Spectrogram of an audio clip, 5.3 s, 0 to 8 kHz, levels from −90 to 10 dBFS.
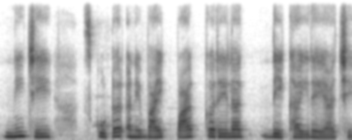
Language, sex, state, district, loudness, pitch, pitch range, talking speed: Gujarati, female, Gujarat, Valsad, -16 LUFS, 205 Hz, 190-210 Hz, 100 wpm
